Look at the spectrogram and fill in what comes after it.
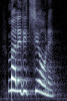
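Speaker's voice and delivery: shrill, very high shouting. An officer runs toward a boy who has just fallen: shouted curse. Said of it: "gridò l'ufficiale accorrendo".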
